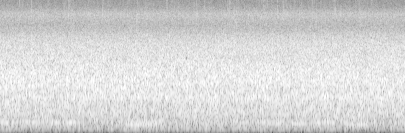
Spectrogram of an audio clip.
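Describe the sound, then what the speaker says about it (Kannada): Heavy, steady rain falls without pause, a broad even wash of drops holding at moderate level throughout with no talk over it. "ಇವತ್ತಂತೂ ತುಂಬ ಅಂದರೆ ತುಂಬ ಮಳೆ."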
